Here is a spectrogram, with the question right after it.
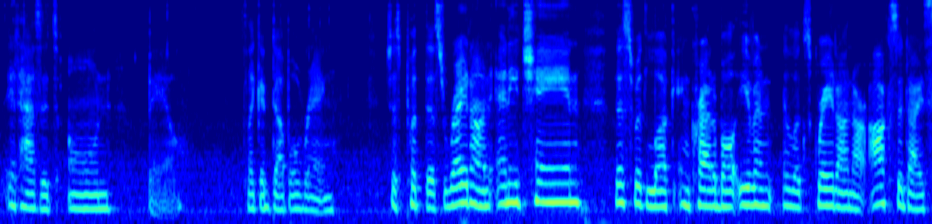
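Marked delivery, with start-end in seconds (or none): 0.1-3.3 whisper. Real, not acted. Host pointing out detail.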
